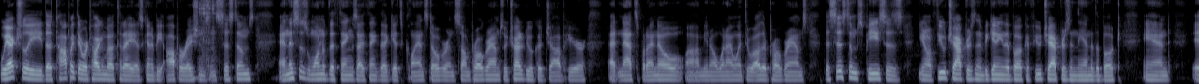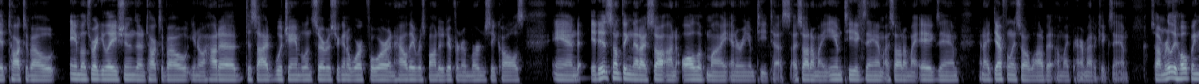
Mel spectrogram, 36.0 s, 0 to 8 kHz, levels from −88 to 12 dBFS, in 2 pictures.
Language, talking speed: English, 255 wpm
